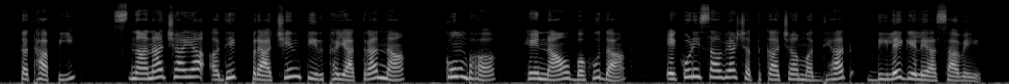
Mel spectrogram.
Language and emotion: Marathi, neutral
